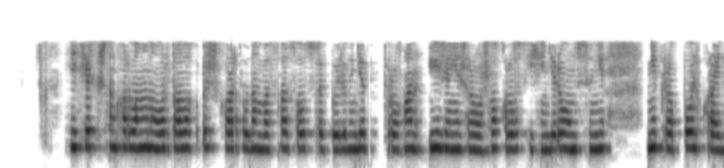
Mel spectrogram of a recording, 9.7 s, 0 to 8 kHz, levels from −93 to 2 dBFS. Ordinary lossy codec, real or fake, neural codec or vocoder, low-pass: AAC, 16 kbps; fake; vocoder, 44.1 kHz, 128 mel bands every 512 samples, BigVGAN v2; 7.2 kHz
